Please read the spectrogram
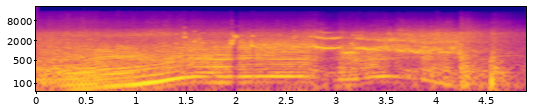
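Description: Mercedes-AMG C63 S's twin-turbo V8 revving hard and climbing in pitch while the rear tyres squeal in a sideways drift, ending in a sharp thump a little over four seconds in as the sliding car hits a tree.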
